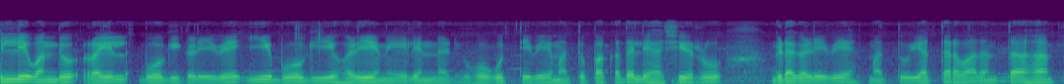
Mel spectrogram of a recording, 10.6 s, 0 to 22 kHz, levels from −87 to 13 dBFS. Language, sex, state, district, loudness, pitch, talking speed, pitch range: Kannada, male, Karnataka, Dharwad, -19 LUFS, 110 Hz, 85 wpm, 105-120 Hz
